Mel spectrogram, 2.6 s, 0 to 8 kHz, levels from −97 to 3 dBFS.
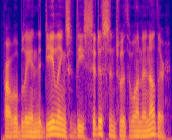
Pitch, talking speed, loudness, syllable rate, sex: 100 Hz, 230 wpm, -18 LUFS, 7.9 syllables/s, male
